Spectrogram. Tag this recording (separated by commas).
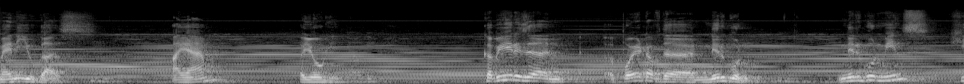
Speech, Classical music, Music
